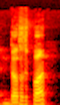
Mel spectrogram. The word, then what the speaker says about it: Dusknoir: Es Dusknor. – Ah, nice. Muy bien. – ¿Se dice Dusknor? Pues yo lo pronuncio así también. Dusknoir. Porque hablo francés.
